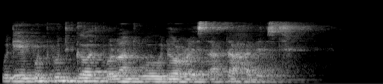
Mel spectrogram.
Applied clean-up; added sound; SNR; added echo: none; none; none; reverberation time 0.9 s.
